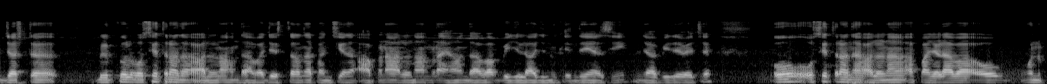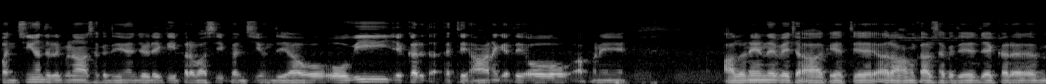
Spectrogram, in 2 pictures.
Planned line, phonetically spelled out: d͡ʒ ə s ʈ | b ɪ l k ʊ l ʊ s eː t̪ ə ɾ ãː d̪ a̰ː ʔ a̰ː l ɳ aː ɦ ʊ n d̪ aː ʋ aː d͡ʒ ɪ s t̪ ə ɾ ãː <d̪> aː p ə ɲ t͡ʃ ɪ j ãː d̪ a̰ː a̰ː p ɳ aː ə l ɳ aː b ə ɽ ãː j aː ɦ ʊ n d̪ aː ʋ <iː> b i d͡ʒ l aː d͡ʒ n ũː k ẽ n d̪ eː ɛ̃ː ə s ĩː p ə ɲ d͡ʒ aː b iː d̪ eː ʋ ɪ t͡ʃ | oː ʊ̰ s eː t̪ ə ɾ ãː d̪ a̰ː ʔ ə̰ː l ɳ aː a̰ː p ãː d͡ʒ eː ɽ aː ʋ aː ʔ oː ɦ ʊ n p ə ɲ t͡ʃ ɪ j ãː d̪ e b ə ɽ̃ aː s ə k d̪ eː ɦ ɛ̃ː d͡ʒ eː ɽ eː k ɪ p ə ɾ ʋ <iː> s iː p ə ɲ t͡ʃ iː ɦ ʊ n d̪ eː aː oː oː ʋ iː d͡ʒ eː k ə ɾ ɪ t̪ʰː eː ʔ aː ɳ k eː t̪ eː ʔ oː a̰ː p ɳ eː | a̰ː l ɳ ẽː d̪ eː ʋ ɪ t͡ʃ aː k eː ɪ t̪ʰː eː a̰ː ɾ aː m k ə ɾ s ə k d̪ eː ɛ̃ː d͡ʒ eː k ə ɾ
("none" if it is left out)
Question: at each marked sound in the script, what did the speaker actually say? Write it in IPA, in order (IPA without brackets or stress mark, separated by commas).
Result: d̪, aː, aː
